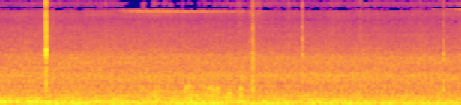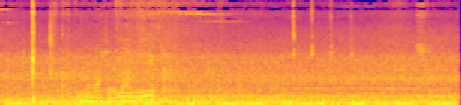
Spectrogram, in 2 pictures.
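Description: Sharp plastic clicks and snaps from a car side-mirror housing as its cover is pried off its clips. A few single clicks come seconds apart, the loudest about six and a half seconds in, with a cluster of small ones near the end, over a steady low background rumble.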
